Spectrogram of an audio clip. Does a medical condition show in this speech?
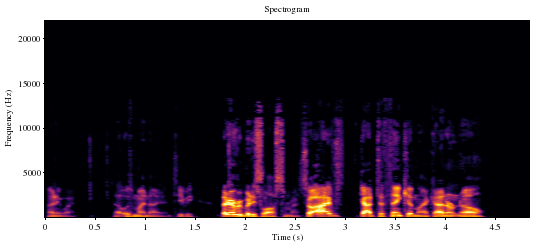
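No.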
